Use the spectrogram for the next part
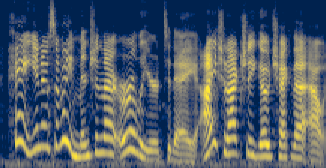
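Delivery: excited recognition. Retold or imitated. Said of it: "And I go".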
